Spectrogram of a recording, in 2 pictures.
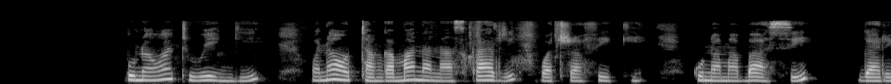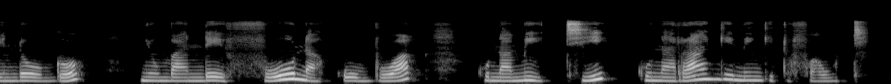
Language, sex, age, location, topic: Swahili, male, 50+, Nairobi, government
